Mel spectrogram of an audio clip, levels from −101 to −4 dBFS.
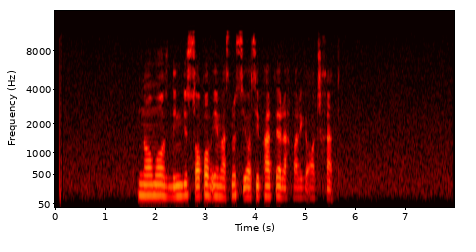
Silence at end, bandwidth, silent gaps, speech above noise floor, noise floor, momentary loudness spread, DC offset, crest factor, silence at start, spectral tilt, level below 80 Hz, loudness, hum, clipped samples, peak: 2.3 s; 11 kHz; none; 27 dB; -79 dBFS; 10 LU; under 0.1%; 20 dB; 0.1 s; -4.5 dB/octave; under -90 dBFS; -52 LUFS; none; under 0.1%; -34 dBFS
